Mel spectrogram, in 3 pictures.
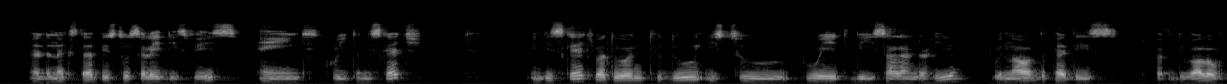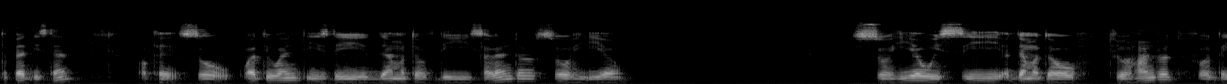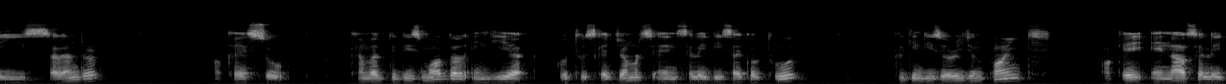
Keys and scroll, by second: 0.1 Home, 6.3 alt+Tab, 28.0 alt+Tab.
